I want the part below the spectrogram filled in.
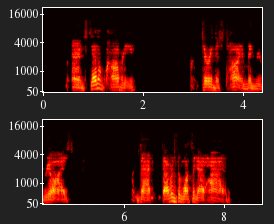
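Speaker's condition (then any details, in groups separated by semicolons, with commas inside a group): Muscular dystrophy; congenital, wheelchair user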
